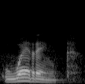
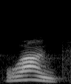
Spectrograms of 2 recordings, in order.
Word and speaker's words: weren't: Lo que muchos españoles pronuncian weren't. ¿Ok? Weren't. Dilo tú, Pilar. Want. No, weren't. Want. Weren't. Want. Eso es mejor, ¿eh? Okay. Ahora en casa, weren't. Todos. Weren't. No es won't, porque won't sería el futuro, de will not, la contracción ahí.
